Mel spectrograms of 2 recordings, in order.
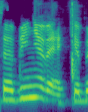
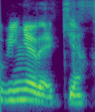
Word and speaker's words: Vigna Vecchia: but I have read about the Vigna Vecchia, and I'm probably butchering that name. – Yes, yes, of course, Vigna Vecchia, Pico del Bosco, Vigna Vecchia.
